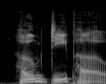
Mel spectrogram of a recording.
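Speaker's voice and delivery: silly, stupid put-on American accent. Naming the American equivalent, in a stupid American accent. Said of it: "I'm gonna have to do a stupid accent because I'm not saying this in an English accent".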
